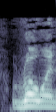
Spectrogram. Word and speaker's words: Rowan: and has always pronounced Rowan in every example I can find think Rowan Atkinson it's the same name and unless of course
